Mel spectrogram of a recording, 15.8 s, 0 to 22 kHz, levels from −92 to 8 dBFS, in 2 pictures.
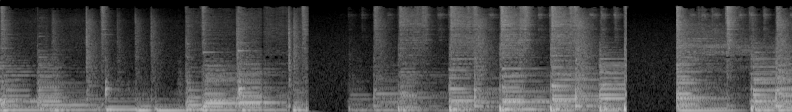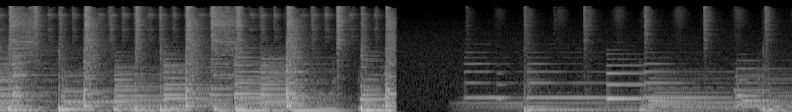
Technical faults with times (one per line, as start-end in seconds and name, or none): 2.33-3.14 repeated packet loss (robotic sound)
6.26-6.77 audio dropout to a faint residue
